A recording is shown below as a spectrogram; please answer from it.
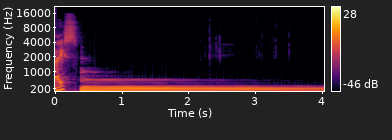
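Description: A single long note on an active electric bass through a Laney RB3 bass combo amp, plucked about half a second in and left to ring, fading slowly. The amp's gain is set at its sweet spot, about 5 or 6, where the note sounds full and strong.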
